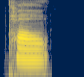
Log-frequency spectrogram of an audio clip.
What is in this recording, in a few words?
"抛", Chinese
